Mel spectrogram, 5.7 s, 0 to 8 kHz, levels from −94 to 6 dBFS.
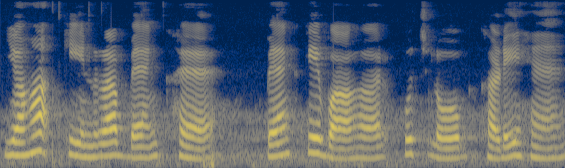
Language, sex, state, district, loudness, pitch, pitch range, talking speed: Hindi, female, Punjab, Pathankot, -16 LUFS, 215 Hz, 185-240 Hz, 115 wpm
